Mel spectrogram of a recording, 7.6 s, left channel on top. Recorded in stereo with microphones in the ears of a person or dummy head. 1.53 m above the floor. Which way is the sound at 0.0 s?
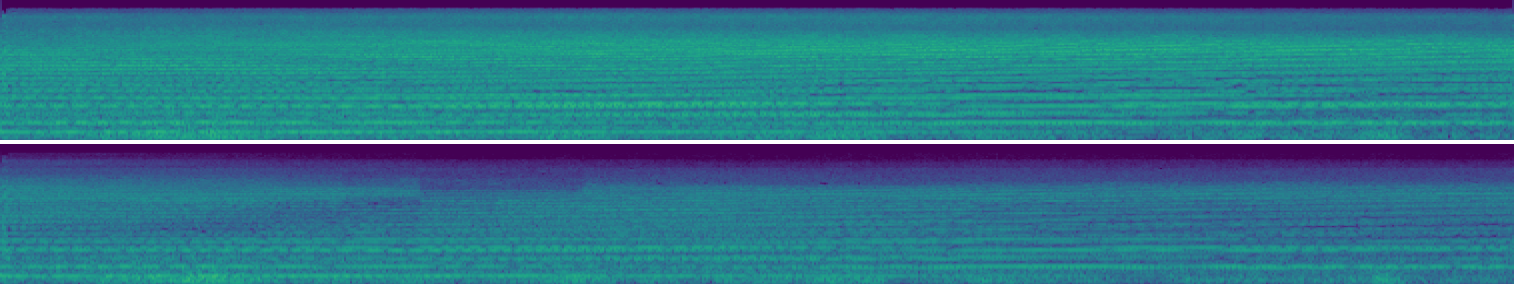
45° left (ahead or behind).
